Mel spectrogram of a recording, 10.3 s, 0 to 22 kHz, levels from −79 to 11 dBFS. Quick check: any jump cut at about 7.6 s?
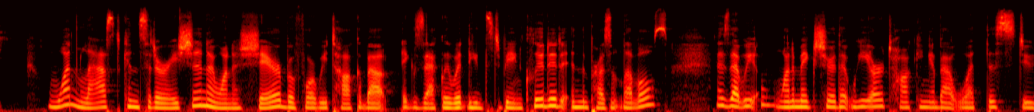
yes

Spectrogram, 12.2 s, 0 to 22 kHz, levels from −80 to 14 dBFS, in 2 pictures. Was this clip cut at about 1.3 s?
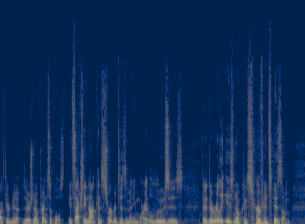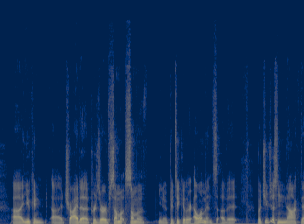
yes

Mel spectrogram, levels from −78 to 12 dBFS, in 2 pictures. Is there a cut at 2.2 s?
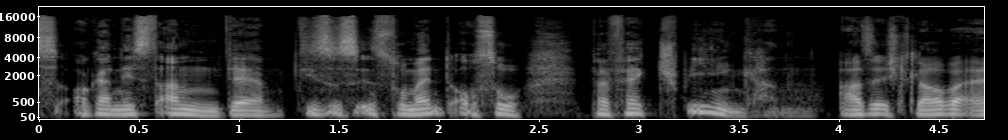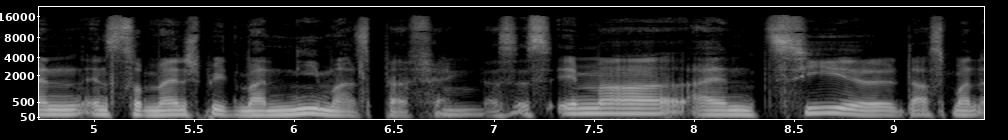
no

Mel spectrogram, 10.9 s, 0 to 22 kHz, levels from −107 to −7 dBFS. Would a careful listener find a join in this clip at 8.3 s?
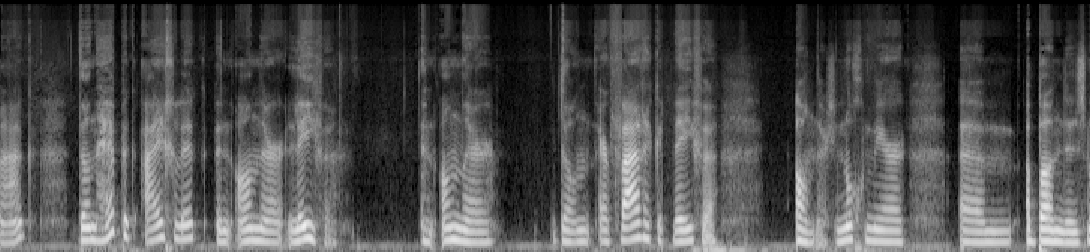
yes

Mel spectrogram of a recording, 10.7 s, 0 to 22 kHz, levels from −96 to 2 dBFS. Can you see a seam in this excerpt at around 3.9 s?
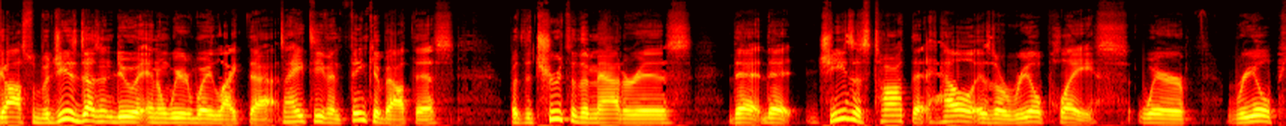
no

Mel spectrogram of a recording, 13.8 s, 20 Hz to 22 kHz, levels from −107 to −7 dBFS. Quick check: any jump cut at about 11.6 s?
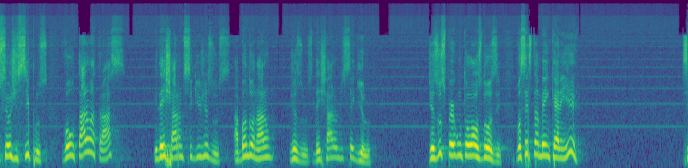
no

